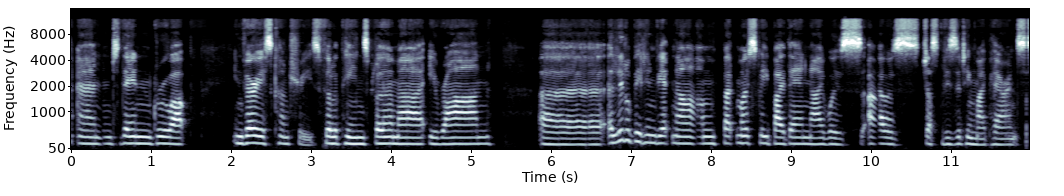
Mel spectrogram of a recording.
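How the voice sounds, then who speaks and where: A middle-aged woman with a fairly low voice, speaking as a documentary filmmaker in an interview. She answers in a reflective, measured way, pausing often as she gathers her thoughts. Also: level tone, darkish tone. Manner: reflective, measured, with frequent pauses.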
